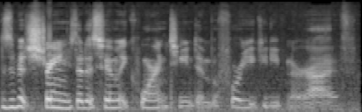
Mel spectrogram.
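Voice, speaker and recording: A woman's voice: high-pitched, big pitch swings, fast, vocal fry, a bit bright, slight background noise. A woman reading a game's narration aloud and adding casual commentary as she plays. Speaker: gamer playing and reading a game aloud.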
